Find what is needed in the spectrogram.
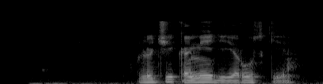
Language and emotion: Russian, neutral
